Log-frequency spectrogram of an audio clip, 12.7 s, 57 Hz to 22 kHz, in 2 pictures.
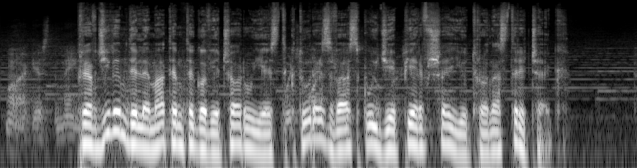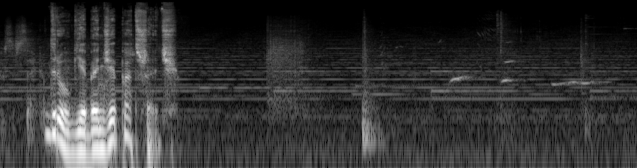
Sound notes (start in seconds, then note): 8.4 Tom whistling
